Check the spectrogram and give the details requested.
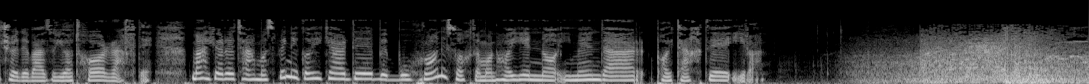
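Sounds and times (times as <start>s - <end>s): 
speech: 0.0s - 7.7s
oxygen and helium gas cylinders exploding: 8.5s - 10.8s.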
